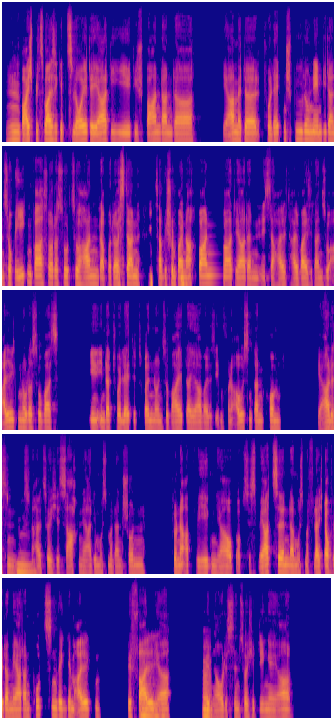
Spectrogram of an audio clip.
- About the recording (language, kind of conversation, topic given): German, podcast, Welche Routinen hast du zu Hause, um Energie zu sparen?
- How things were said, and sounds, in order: static; laughing while speaking: "ist dann"; distorted speech; other background noise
